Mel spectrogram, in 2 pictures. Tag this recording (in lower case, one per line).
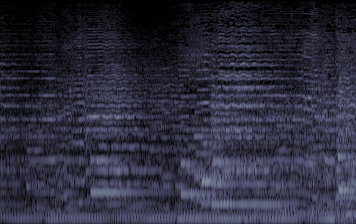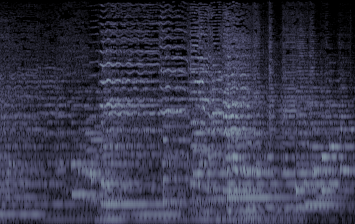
music
piano
violin
bowed string instrument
